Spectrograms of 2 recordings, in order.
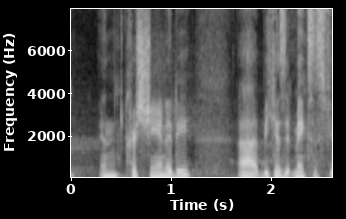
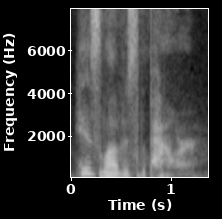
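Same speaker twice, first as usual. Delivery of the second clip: hushed whisper of conviction; whispered truth; 2 semitones lower, 7 dB quieter than usual. Real, not acted. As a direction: let it land in a whisper. Preacher whispers climax.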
